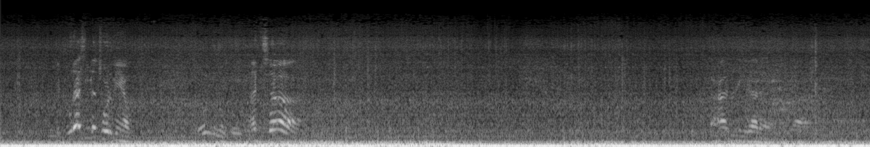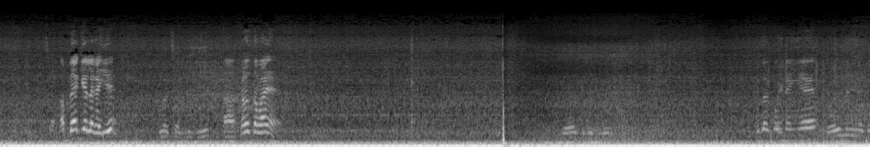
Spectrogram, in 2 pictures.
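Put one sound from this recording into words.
A man speaks briefly at close range.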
